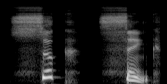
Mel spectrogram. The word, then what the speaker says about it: succinct: Suk synink. The stress is on the second syllable.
